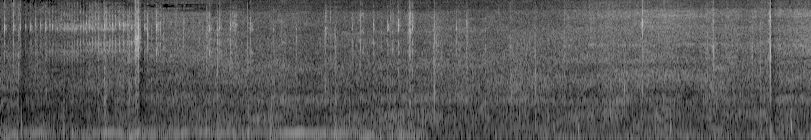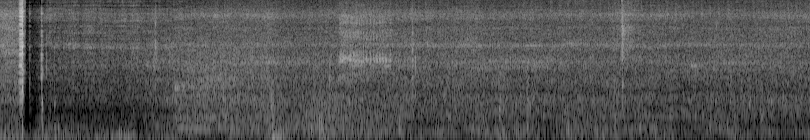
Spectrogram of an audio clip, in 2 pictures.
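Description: Outboard-powered fishing boat under way, its engine, wake and wind making a steady rushing noise; a heavy low rumble drops away about four seconds in. A single sharp click comes about eight seconds in, with the camera being handled.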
